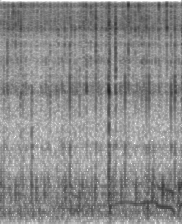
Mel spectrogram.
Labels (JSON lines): {"label": "biophony, cascading saw", "recorder": "HydroMoth"}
